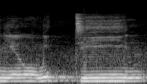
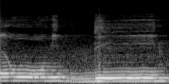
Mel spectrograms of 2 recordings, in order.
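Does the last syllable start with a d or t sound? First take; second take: t; d. First: The last syllable starts with a t sound. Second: The last syllable starts with a d sound. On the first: The speaker calls it wrong. "bukan yaumiddin" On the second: The speaker calls it right. "ad-din dengan huruf dal"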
